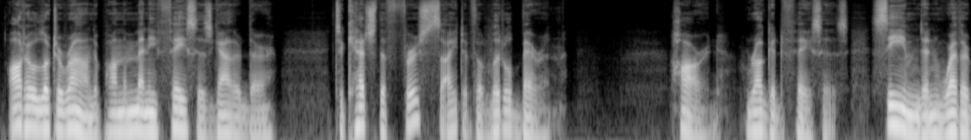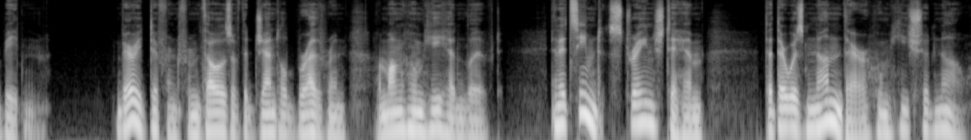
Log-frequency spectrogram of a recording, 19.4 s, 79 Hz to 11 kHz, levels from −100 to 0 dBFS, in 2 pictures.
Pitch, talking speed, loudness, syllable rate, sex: 100 Hz, 165 wpm, -20 LUFS, 5.3 syllables/s, male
